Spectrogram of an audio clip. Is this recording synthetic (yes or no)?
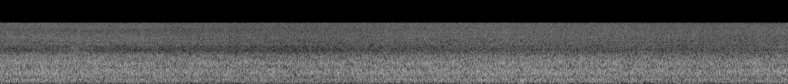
yes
